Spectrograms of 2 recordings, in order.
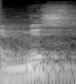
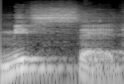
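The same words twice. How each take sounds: First: The ending is dropped, leaving no final sound. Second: The ending is said as an extra syllable. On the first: "I'm just not pronouncing anything at all" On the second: "I'm adding this extra syllable over here"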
